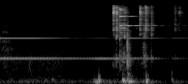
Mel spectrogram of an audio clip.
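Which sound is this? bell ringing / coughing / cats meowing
bell ringing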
